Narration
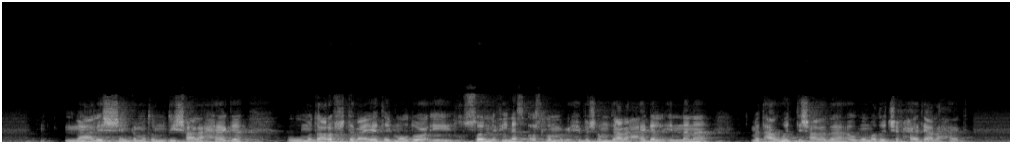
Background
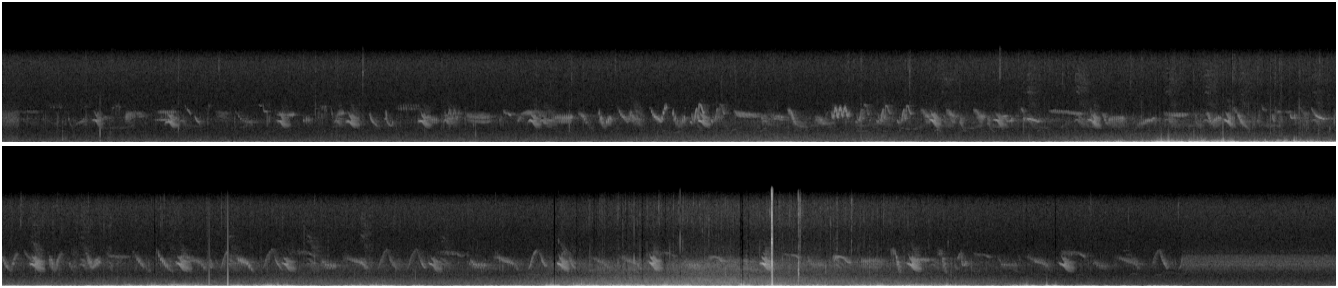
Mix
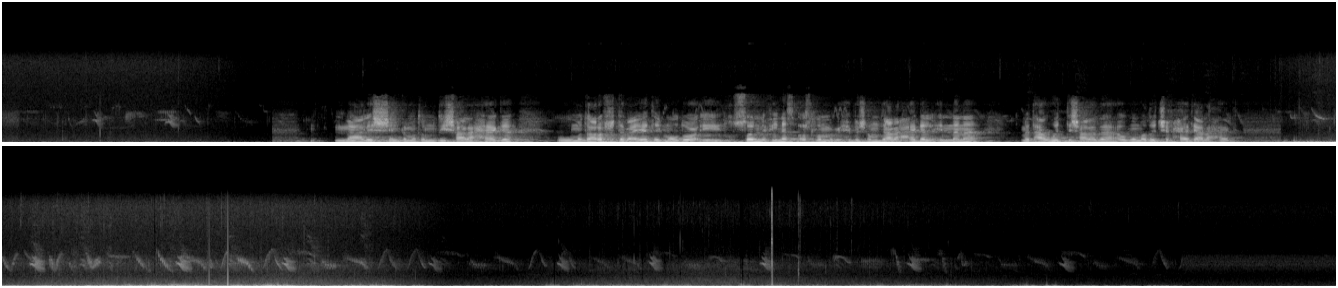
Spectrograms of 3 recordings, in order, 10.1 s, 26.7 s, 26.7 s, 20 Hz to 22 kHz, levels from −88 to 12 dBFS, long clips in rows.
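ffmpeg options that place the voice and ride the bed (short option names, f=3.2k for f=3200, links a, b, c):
-filter_complex "[0:a]adelay=2700,volume=3dB[a];[1:a]volume=13.5dB,afade=t=out:st=1.55:d=0.87:silence=0.211349,afade=t=in:st=12.65:d=1.3:silence=0.105925,afade=t=out:st=16.14:d=1.64:silence=0.125893[b];[a][b]amix=inputs=2:normalize=0"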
